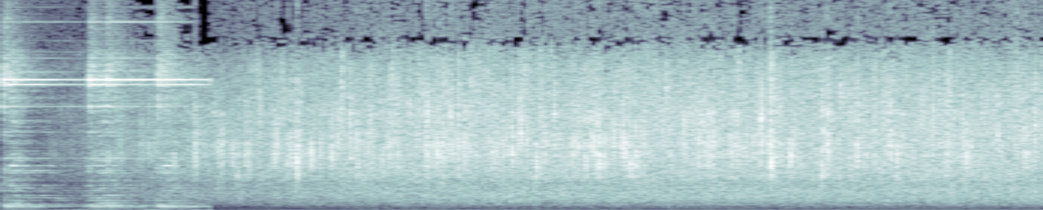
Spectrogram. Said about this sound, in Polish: Chodzi wiosną deszcz po świecie, kropi kwiaty, kropi dzieci, delikatnie kropelkami, daje poznać, że jest z wami.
